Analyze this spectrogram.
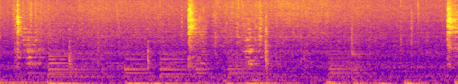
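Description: Diced chicken and shrimp sizzling in hot oil in a wok while a metal spatula scoops them out. Several sharp scrapes of the spatula against the wok rise over the sizzle.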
